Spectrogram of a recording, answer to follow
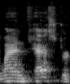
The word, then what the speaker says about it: Lancaster: I have to keep that straight because we've been in Lancaster, Pennsylvania, and I had to learn how to pronounce that. We have friends in Lancaster, California, and they say it Lancaster.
